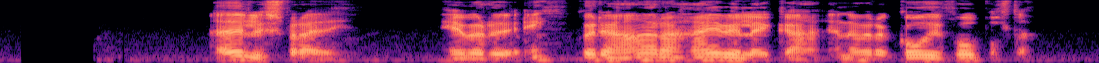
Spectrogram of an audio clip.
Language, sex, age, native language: Icelandic, male, 40-49, Icelandic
